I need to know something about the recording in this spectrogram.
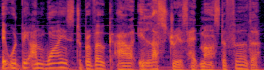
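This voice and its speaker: A patient older wizard professor guides his student in a video game, voiced by a man. He speaks in a measured, formal way, with a voice that rises and falls expressively at a mid pitch. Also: lively intonation, faint music behind, natural voice.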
